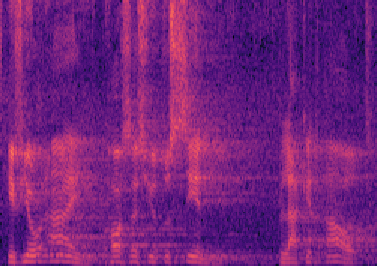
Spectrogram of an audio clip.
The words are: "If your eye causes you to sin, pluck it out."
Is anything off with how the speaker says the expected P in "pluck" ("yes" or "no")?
yes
